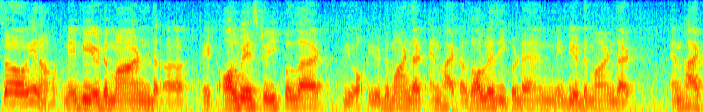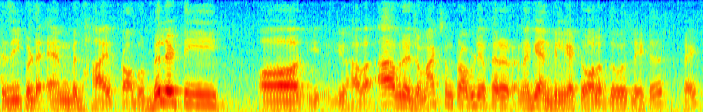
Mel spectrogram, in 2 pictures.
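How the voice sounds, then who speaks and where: A man's voice: mid-range voice, expressive, quick pace, a little hiss or hum. A man with an Indian accent, a professor giving a technical tutorial, explaining step by step in a conversational way and inviting questions. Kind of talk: technical lecture.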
